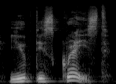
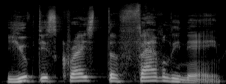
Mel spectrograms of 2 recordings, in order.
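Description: First: Drawn out with a rising end; slow echo of the phrase; slow repeat. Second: Very slow, every word drawn out; slow mock-reproachful delivery; slow stern example. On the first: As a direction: repeat it slowly as a check. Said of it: "가문이라고 생각하시면". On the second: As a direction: lay it out slowly like a scolding parent. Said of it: "A가 말하죠". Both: Shown as a demonstration.

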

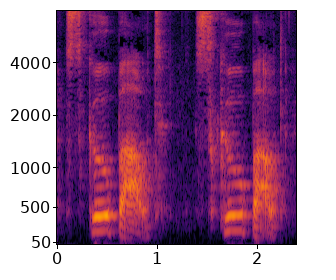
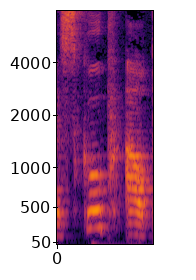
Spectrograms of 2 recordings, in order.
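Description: First: "scoop out" run together as skoo-pout; linked sounds. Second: "scoop out" as two separate words; unlinked words. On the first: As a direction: carry the p of scoop into "out", pitched higher. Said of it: "붙으면서". ("scoop out"을 '스꾸빠웃'으로 붙여서) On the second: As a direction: leave a small break between "scoop" and "out". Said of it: "scoop의 P 사운드랑 out의 O가". ("scoop out"을 두 단어로 떼어서) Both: Shown as a demonstration.

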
